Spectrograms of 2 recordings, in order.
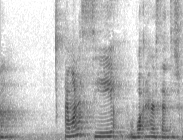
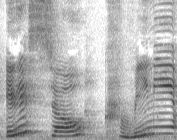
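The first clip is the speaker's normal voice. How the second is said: savoring; 6 semitones higher, much slower than usual. Real, not acted. Savoring the banana candle scent.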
